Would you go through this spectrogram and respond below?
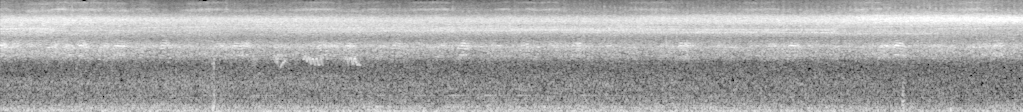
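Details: A summer cicada chorus: a constant sizzling high drone, with a few faint chirps near the middle and a sharper, brighter whine layered in toward the end.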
